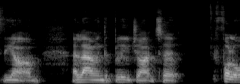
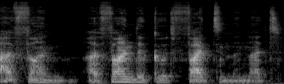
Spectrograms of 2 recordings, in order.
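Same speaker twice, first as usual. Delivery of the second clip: put-on Gallic accent. Asked in character whether they slept well, answering as Hushnag with a Gallic accent. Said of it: "I don't know where this accent come from".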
